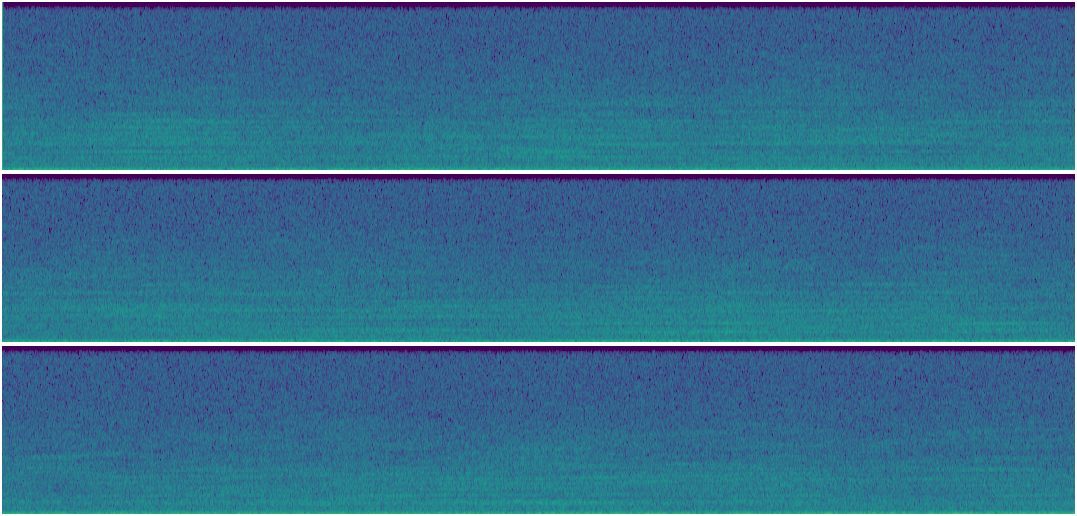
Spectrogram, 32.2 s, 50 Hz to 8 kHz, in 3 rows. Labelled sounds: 14.7	15.0	vessel noise, 1.7 to 2.0 kHz

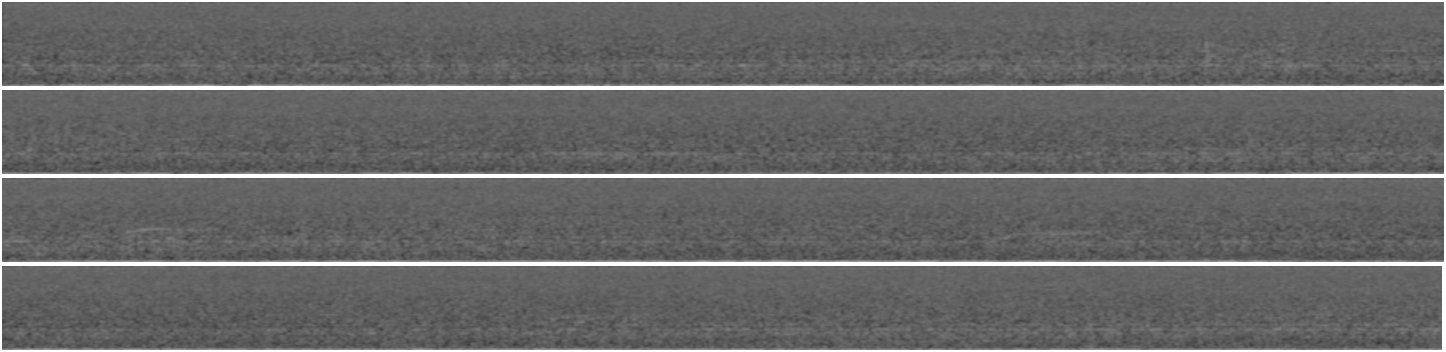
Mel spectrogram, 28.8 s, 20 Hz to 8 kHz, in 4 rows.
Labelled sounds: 15.0	15.3	humpback whale, 1.1 to 1.3 kHz

